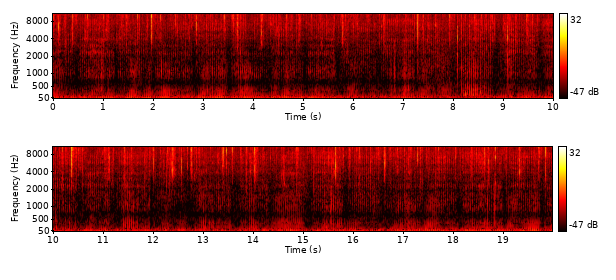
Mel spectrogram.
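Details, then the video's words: Low, rumbling cat purr rising and falling in regular breath-length pulses, set against a crackling fireplace with frequent snapping clicks and a brief louder hiss midway. "Purring Cat with Cozy Crackling Fireplace Sound"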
